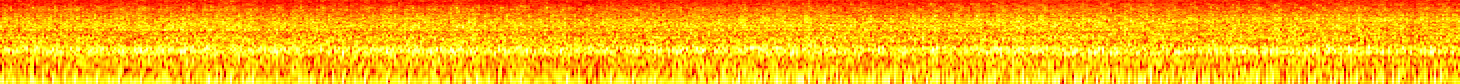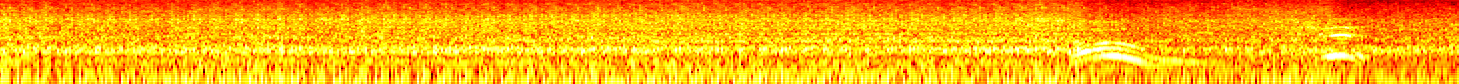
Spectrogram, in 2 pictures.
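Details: Air-cooled VW trike engine, a brand-new crate motor fitted after the old one threw a rod, at first start after the swap: steady, even idle with a smooth low beat, running cleanly with no knocking or misfire.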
